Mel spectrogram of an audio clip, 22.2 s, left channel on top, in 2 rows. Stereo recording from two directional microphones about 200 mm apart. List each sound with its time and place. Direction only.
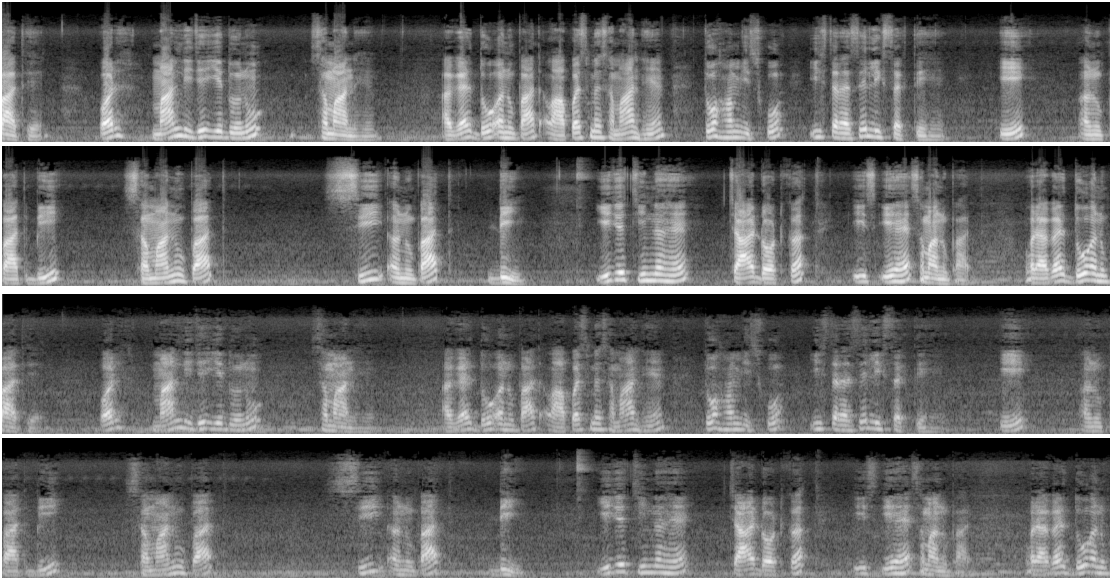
0.3 s speech: 45° left (ahead or behind)
10.8 s speech: 55° left (ahead or behind)
14.6 s speech: 55° left (ahead or behind)
17.0 s speech: 50° left (ahead or behind)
